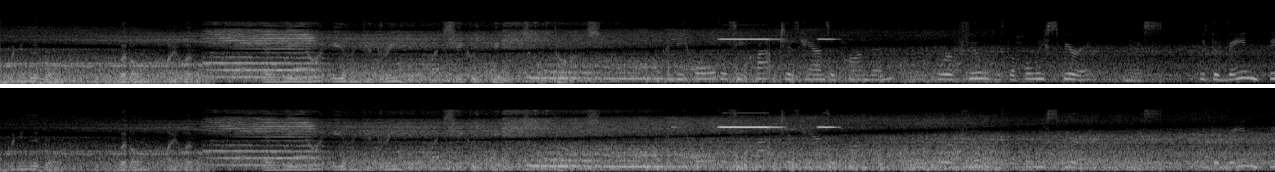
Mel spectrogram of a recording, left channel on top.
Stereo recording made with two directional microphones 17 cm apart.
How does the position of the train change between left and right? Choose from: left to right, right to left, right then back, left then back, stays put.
left to right.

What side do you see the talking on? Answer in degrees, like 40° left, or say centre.
10° left.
